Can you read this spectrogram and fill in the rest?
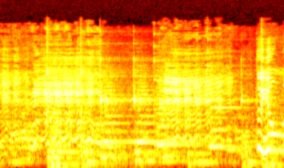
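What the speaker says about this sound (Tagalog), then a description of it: "Ito yung mga mommy kambing nila na gagatasan na natin." Dairy goats on a goat farm bleat in quick succession, nearby and fairly loud, with wavering, nasal cries overlapping one another.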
